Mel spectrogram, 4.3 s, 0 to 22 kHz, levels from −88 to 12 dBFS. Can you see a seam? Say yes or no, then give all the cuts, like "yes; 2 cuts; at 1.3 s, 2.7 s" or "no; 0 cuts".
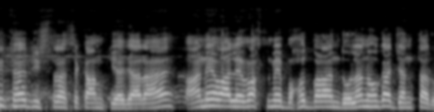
yes; 1 cut; at 1.8 s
